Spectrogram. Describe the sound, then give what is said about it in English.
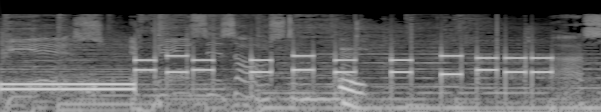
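A steady dial tone gives way to a quick run of about a dozen telephone keypad beeps, each a short two-pitched tone, pressed in an even rhythm with brief gaps between them, as a number is dialed again after an all-circuits-busy message. “Hope he answers his phone. Oh. All circuits are busy now. Yeah, all circuits are busy now because, okay, let's try that again.”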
